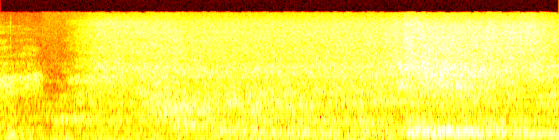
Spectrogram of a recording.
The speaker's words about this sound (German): Ich trinke nochmal einen Schluck Wasser.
